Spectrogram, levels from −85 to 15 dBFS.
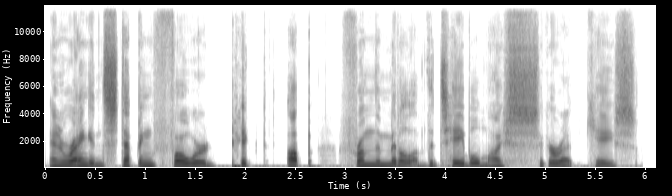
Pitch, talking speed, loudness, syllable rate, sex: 130 Hz, 140 wpm, -20 LUFS, 4.6 syllables/s, male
